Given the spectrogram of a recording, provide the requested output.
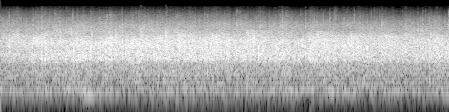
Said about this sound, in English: This is the day that the Lord has made. Let us rejoice and be glad in it. Won't you give the Lord a hand clap of praise?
